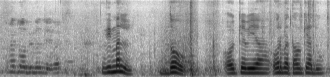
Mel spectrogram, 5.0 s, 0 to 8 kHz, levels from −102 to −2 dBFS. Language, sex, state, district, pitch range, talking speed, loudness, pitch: Hindi, male, Rajasthan, Jaipur, 165-190 Hz, 95 wpm, -15 LUFS, 175 Hz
